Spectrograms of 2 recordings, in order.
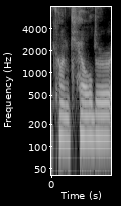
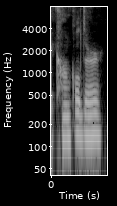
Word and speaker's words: Conkeldurr: okay that's okay but yes Akon Kaldur and some people say Conkeldurr I don't know what the official correct way to say it is either way it looks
